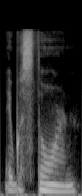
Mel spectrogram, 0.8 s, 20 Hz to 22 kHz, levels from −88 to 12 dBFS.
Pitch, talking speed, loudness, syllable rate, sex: 130 Hz, 220 wpm, -19 LUFS, 4.2 syllables/s, female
